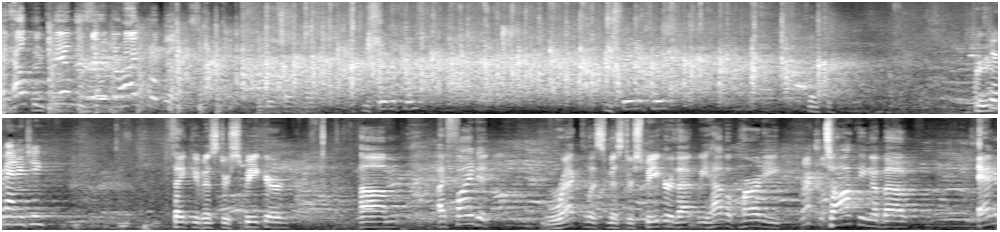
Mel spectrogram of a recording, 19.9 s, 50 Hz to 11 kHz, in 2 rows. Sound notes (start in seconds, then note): 4.8 applause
